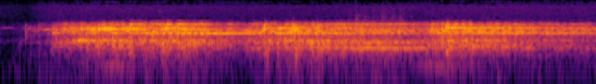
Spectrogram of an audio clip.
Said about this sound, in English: on this next bell ring, it was from Holland. And it basically was designed as a single bell.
